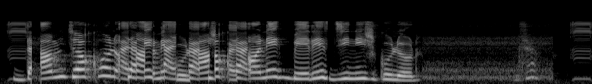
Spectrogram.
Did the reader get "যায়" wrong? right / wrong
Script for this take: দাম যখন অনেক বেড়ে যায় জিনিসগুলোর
wrong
